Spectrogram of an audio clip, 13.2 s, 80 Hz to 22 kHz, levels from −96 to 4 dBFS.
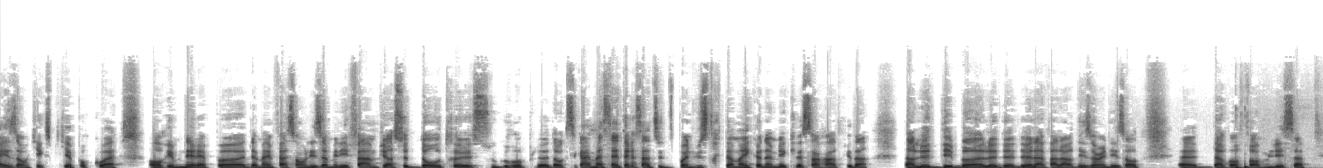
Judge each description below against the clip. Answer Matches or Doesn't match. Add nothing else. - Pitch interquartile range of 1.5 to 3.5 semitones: Matches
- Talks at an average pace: Doesn't match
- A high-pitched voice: Doesn't match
